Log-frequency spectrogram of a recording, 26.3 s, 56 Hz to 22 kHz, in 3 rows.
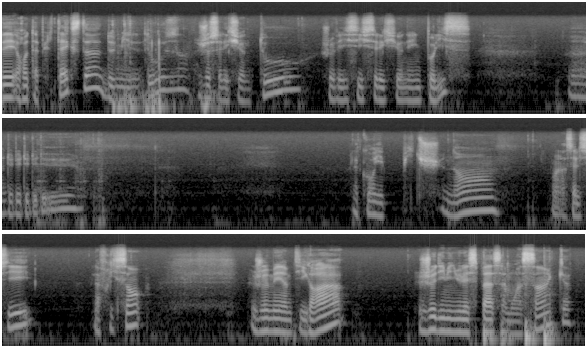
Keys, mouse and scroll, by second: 0.0 click, 0.8 click, 1.8 KP_2, 2.0 KP_0, 2.3 KP_1, 3.2 ctrl+a, 4.6 click, 5.3 click, 9.4-10.2 scroll up 2, 10.2-10.8 scroll down 2, 14.1 click, 15.6 click, 16.8 click, 19.5 click, 23.7 click, 24.9 KP_Subtract, 25.1 KP_5, 25.8 KP_Enter.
